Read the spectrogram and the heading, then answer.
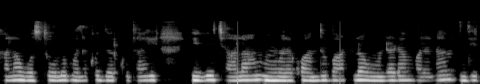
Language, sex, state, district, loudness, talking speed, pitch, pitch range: Telugu, female, Telangana, Nalgonda, -18 LUFS, 135 wpm, 190 Hz, 185-195 Hz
